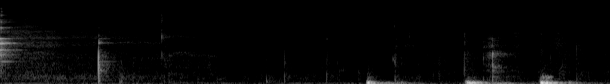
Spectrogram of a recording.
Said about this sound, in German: Und bevor wir das tun, stoßen wir uns an. Prost.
